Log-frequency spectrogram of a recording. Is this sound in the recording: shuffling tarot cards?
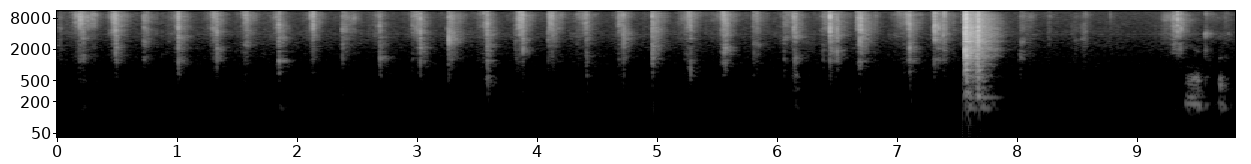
yes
